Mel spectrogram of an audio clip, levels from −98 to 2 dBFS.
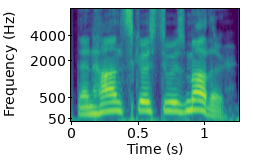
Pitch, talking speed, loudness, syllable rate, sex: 165 Hz, 285 wpm, -17 LUFS, 6.4 syllables/s, male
